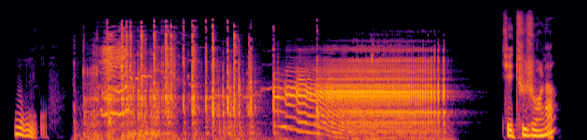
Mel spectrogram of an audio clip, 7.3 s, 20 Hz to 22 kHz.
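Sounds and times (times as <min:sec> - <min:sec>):
speech: 0:00.2 - 0:00.8, 0:06.3 - 0:07.0
door creaking open: 0:00.9 - 0:05.9.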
